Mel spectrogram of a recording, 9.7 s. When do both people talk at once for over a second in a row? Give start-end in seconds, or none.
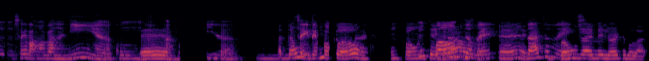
4.1-5.5, 6.3-9.0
